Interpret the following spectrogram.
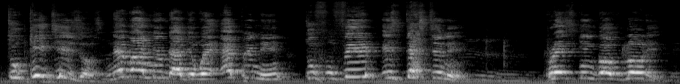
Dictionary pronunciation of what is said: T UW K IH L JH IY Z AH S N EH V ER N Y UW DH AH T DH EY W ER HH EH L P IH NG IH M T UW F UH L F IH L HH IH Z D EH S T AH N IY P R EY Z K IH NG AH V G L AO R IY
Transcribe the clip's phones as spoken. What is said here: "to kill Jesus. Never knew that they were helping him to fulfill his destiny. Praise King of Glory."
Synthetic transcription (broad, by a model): T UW K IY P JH IY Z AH S N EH V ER N Y UW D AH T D EY W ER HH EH P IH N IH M T UW F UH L F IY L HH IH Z D EH S T AH N IY P R EY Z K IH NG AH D G L AO R IY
